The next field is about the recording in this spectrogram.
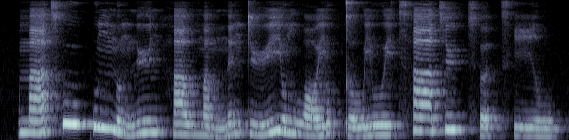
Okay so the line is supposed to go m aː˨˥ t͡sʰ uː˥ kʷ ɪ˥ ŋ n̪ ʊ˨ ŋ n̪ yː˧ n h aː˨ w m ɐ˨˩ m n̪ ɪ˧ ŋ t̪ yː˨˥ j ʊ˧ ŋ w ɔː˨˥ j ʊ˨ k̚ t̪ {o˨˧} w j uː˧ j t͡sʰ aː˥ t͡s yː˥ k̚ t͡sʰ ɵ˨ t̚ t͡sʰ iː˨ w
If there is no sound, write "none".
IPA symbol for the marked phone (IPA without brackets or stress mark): o˨˧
